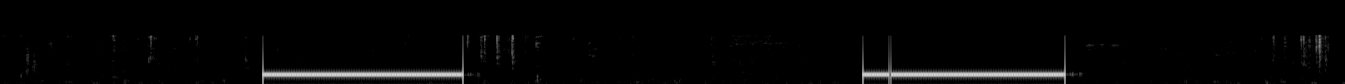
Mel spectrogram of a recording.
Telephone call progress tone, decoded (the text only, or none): ringback tone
